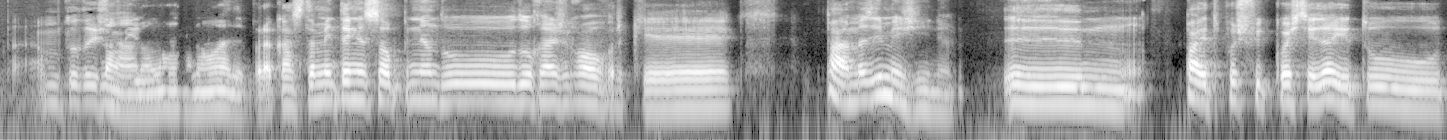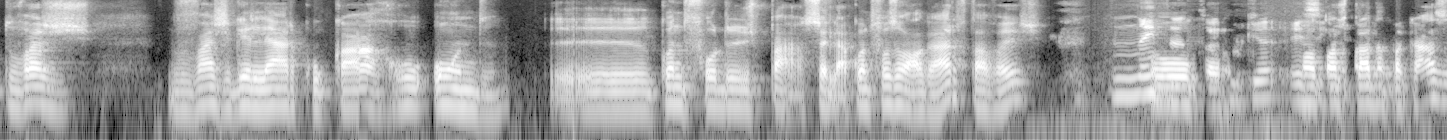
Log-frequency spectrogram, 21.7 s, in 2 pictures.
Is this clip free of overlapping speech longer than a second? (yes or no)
yes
